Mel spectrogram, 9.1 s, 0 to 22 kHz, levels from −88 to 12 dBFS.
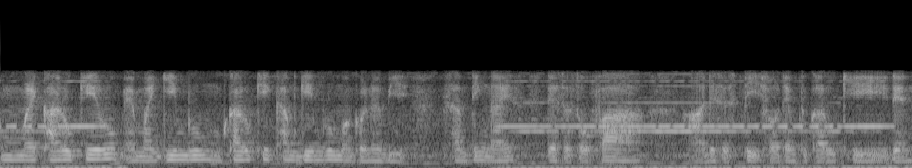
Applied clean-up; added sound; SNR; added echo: none; Harmonica; 5 dB; reverberation time 0.5 s.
